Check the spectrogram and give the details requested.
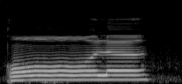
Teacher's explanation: Qala dibaca dengan panjang 2 harakat kerana mad asli huruf alif.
